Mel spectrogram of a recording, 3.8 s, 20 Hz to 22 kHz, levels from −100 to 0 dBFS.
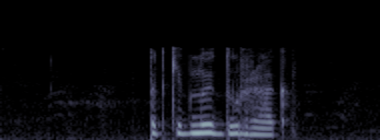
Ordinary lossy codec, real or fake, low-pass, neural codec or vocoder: none; real; 5.4 kHz; none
